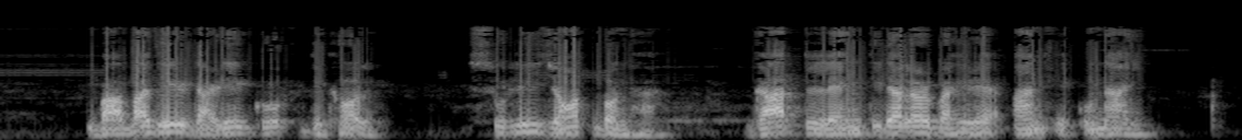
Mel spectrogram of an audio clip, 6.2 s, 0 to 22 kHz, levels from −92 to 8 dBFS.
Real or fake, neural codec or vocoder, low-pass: real; none; 10.8 kHz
